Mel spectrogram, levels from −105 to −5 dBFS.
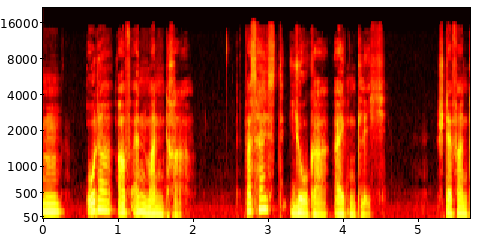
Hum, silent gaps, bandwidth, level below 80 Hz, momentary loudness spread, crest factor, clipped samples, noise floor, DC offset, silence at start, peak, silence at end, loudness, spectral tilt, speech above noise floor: none; none; 16 kHz; -54 dBFS; 12 LU; 18 dB; under 0.1%; -68 dBFS; under 0.1%; 0 s; -8 dBFS; 0.05 s; -25 LUFS; -6.5 dB/octave; 44 dB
